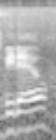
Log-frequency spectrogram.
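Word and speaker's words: Vidal: Could we just get the proper spelling and pronunciation of your first name? First name is Videl and last name is.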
